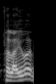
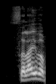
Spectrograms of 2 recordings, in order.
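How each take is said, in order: First: Saliva said lisped, as thuh-LYE-vuh; mock the lisped saliva, th for s; wrong saliva. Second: Saliva said cleanly as suh-LYE-vuh; correct saliva. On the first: Teacher showing students the wrong way, saliva lisped as thaliva. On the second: Teacher correcting students, saying saliva with a clean s. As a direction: say saliva with a clear s sound. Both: Shown as a demonstration. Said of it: "It's not saliva, it's saliva".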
